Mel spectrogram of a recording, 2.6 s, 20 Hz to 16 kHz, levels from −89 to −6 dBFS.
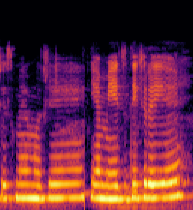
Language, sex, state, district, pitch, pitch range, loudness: Hindi, female, Uttar Pradesh, Shamli, 240 Hz, 235-245 Hz, -12 LUFS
